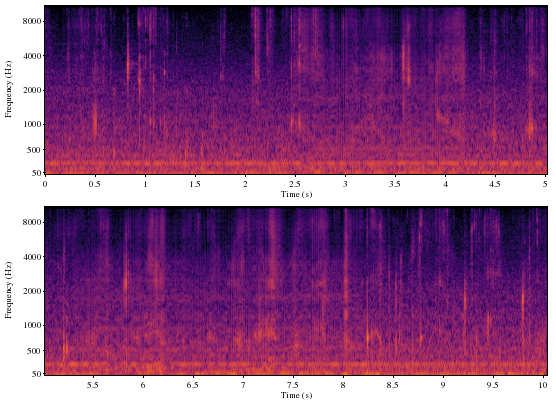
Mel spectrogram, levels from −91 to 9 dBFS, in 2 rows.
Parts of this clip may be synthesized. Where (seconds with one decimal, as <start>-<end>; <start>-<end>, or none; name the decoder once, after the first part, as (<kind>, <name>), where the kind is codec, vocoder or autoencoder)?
2.6-4.2 (vocoder, BigVGAN v2); 5.3-8.2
